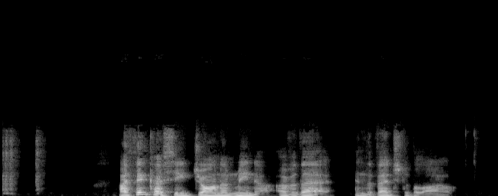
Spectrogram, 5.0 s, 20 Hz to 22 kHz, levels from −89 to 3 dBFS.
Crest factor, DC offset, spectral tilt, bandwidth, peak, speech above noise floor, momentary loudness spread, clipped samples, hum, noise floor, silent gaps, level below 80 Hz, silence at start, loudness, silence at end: 22 dB; under 0.1%; -6.5 dB/octave; 7.8 kHz; -2 dBFS; 59 dB; 15 LU; under 0.1%; none; -81 dBFS; none; -64 dBFS; 0.05 s; -23 LUFS; 0.5 s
